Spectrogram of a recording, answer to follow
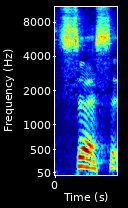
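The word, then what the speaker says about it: Circe: So the villains in that are apparently going to be Cersei? – Yes. – Cersei. It's C-I-R-C-E. – Let's go with your pronunciation then.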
